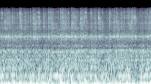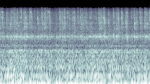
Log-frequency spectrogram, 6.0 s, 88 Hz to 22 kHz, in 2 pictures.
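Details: 1977 Chevy Silverado K10, 406 small block with Crane Energizer 302H cam, 750 Holley double pumper, Weiand intake, 1 5/8 Dynomax headers, 2.5-inch Flowmaster exhaust, MSD distributor: deep, lumpy, loping V8 idle that never smooths out; rough idle.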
